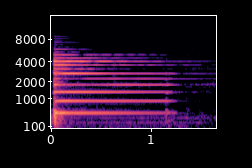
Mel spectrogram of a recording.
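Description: One clean guitar note, A played on the 10th fret of the 2nd string, is plucked and sustains evenly on its own, fading and cutting off shortly after a second.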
